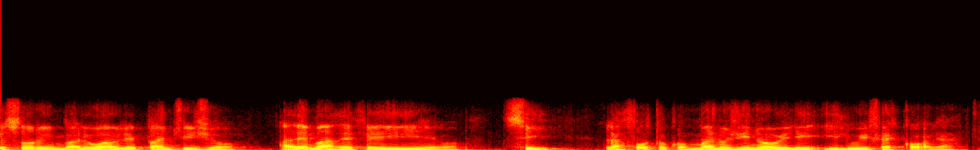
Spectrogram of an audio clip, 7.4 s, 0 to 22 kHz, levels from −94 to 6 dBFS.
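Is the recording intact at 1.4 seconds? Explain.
No, AMR wideband (HD Voice) codec damage runs throughout. Speech is rough and raspy, fitting the lowest 6.6 kbit/s mode, but unlike narrowband, the band extends to about 7.4 kHz.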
